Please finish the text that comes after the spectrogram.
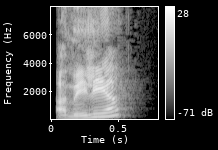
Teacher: after this the tone is low right and then the boundary is again rising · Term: phrase accent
